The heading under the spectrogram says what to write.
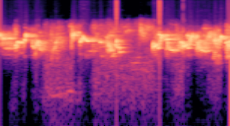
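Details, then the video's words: Short burst of red-whiskered bulbul song in one stroke style leading to keke, loud twittering warbles with a dip in volume midway before a strong final run of slurred notes. "One stroke singing lead to keke"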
